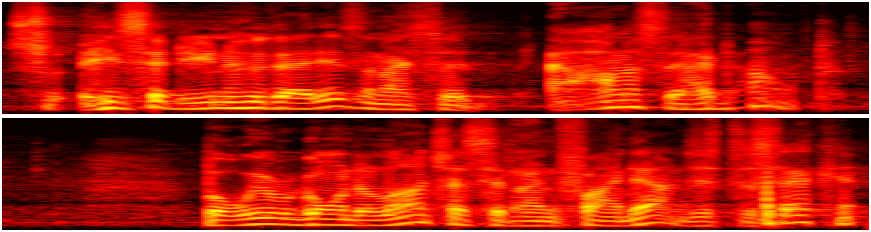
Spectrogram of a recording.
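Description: A man in his sixties preaching a sermon in a church, telling a story with animated quoted dialogue and dropping to a soft voice for serious points. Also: medium pitch, fast. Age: 60s. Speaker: pastor. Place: church sanctuary.

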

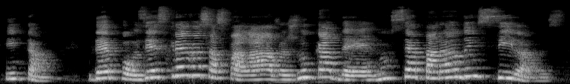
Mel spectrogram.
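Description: A woman teacher with a Brazilian Portuguese accent giving a lesson to schoolchildren, drawing out words slowly and asking "certo?" again and again. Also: high-pitched, big pitch swings. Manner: slow, drawn-out syllables, often checks with "certo?". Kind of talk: recorded school lesson for children. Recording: roomy, mic at a distance.

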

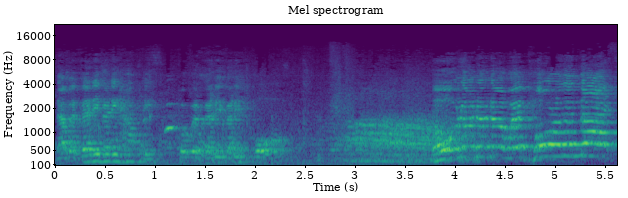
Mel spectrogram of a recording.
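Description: A man playing a loud, cheeky pantomime dame, a village mother working the audience with broad comic patter. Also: sits high, very animated, normal speed. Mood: chatty, cheeky. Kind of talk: live pantomime stage comedy. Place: large theatre stage, filmed from the auditorium. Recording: echoey theatre from far off, audience noise.

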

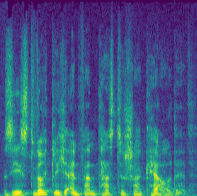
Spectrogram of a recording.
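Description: A man plays an earnest young adult son in a dubbed family drama. He speaks with urgency, and his pitch moves a lot. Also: expressive, a little fast, background noise, close to an everyday voice. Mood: worried. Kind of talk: TV drama dub.

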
